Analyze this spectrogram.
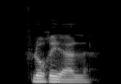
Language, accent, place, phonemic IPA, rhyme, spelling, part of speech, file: French, France, Lyon, /flɔ.ʁe.al/, -al, floréal, noun, LL-Q150 (fra)-floréal.wav
- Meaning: Floréal (the eighth month of French Republican Calendar)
